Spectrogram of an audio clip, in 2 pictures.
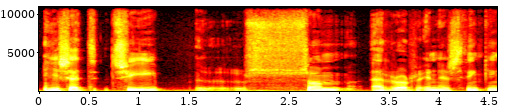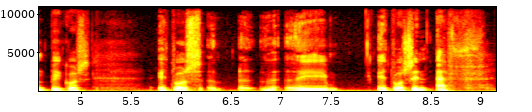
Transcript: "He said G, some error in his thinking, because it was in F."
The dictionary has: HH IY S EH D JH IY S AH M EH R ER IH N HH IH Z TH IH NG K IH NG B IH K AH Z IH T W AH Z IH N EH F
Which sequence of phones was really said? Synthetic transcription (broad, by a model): HH IY S EH D CH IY S AH M EH R ER IH N HH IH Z TH IH NG K IH NG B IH K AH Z IH T W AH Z IH N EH F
